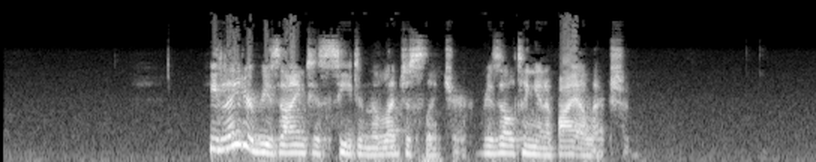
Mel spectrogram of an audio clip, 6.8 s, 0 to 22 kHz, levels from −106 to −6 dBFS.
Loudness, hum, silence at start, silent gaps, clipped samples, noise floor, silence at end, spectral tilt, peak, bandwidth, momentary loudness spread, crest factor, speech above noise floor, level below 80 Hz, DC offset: -14 LUFS; none; 1.75 s; none; under 0.1%; -55 dBFS; 1.55 s; -3.5 dB/octave; 0 dBFS; 14.5 kHz; 9 LU; 16 dB; 41 dB; -42 dBFS; under 0.1%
